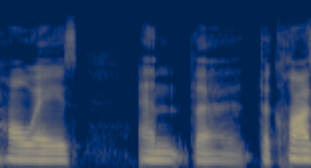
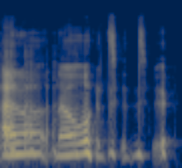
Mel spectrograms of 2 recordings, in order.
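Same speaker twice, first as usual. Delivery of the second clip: helpless whine; 7 semitones higher, 4 dB louder than usual. Retold or imitated. Sister helpless on floor.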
